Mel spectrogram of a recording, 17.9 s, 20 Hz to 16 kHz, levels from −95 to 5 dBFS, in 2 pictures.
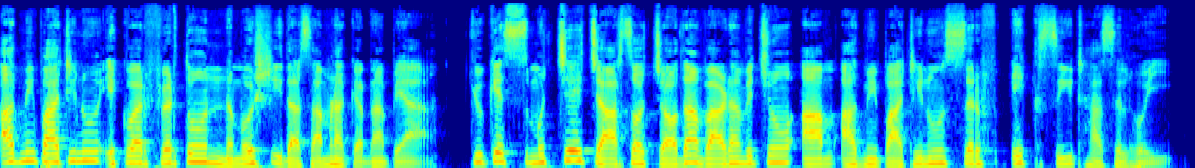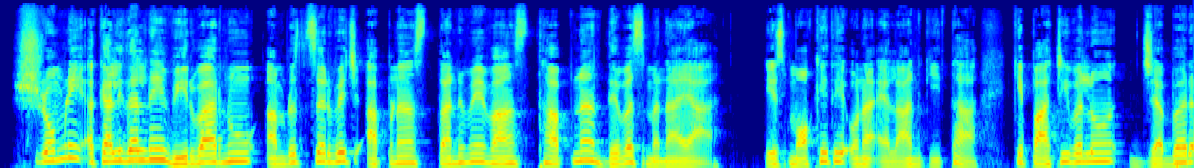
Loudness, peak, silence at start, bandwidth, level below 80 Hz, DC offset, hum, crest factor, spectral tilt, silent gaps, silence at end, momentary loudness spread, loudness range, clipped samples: -29 LUFS; -14 dBFS; 0 s; 16 kHz; -54 dBFS; under 0.1%; none; 16 dB; -5 dB/octave; 8.92-9.01 s; 0 s; 10 LU; 4 LU; under 0.1%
